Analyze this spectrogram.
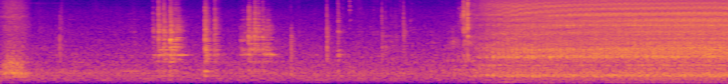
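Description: Handling clicks and short rattles, then about four and a half seconds in an Atlas sewing machine's electric motor starts, rising briefly in pitch as it comes up to speed, and runs steadily.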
